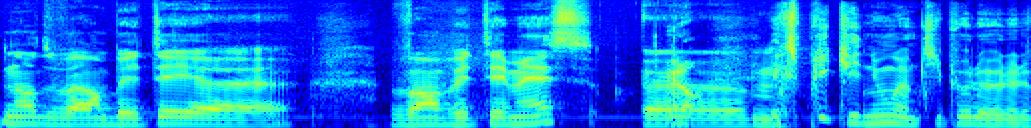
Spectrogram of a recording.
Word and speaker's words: Metz: Metz. Metz, pardon. Jean-Michel, correcteur d'orthographe de prononciation Metz.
